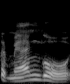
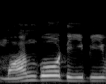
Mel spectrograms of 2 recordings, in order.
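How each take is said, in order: First: The first vowel sounds like in 'man'. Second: The first vowel sounds like in 'mon'. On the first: The speaker calls it wrong. "It is not Mango" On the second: The speaker calls it right. "It is the MongoDB"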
